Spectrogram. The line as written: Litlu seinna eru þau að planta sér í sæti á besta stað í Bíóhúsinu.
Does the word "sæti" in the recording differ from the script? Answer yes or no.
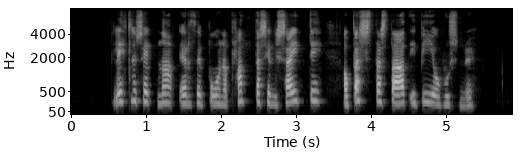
no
